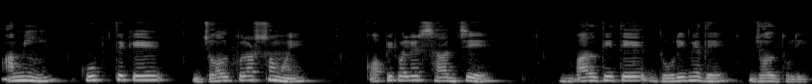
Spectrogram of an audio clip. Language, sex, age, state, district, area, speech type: Bengali, female, 60+, West Bengal, Bankura, urban, spontaneous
